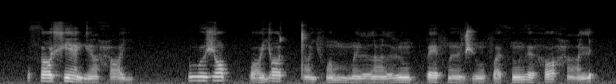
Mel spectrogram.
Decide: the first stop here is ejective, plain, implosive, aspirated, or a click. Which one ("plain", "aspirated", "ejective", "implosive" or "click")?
plain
